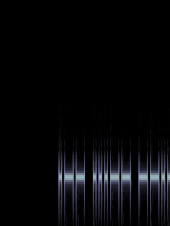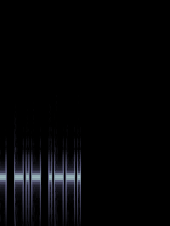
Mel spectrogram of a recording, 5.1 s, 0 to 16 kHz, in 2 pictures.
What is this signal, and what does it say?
Morse code, heard as a keyed tone, about 27 wpm, 700 Hz. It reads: W3QKP
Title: USA Call Signs - 5 Characters - 28wpm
